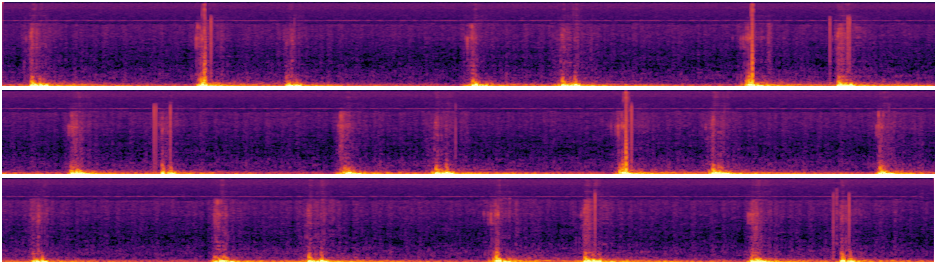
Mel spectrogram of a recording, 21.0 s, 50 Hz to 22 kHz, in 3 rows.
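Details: Sound-effect vampire heartbeat: deep, slow paired thumps repeating at about 30 beats a minute, much slower than a normal resting rate.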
